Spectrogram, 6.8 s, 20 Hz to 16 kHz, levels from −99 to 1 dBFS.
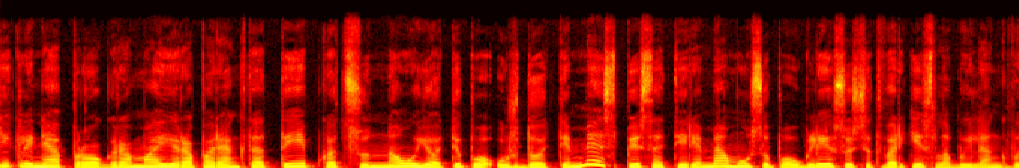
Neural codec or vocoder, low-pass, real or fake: none; 14.4 kHz; real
